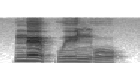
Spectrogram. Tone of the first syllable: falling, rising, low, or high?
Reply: falling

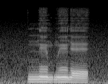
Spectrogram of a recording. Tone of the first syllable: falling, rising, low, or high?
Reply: high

